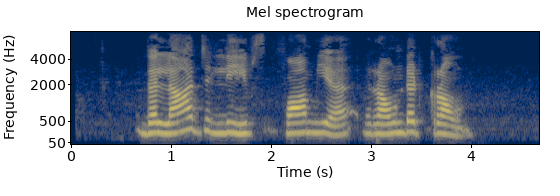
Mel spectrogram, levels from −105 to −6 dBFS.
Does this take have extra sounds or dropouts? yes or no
no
